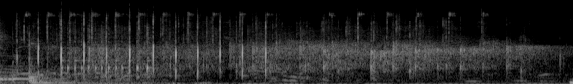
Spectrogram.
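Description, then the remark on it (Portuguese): An audience applauds steadily for several seconds to welcome a guest who is a dancer, choreographer and writer: a dense wash of clapping with sharp individual claps standing out early on, fading slightly toward the end. “Vai gostar de conhecer, meus senhores e minhas senhoras, um aplauso”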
